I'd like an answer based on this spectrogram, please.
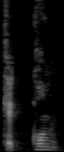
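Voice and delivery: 結婚 as kek-kon with a silent beat between; one-beat pause. Shown as a demonstration. Teacher shows the empty beat, held stop. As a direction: stop after ke, wait, then release kon of 結婚. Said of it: "是不是空了一拍儿啊".

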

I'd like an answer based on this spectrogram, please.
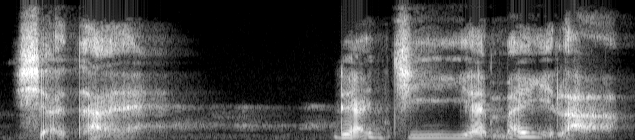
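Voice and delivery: a hoarse voice dropping away at the end; hoarse old father. Acted. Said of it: "爹的声音嘶嘶的".

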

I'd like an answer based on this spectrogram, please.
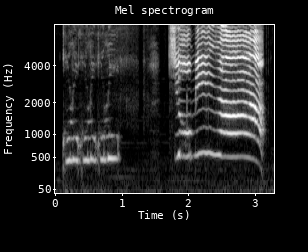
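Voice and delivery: put-on a baby dinosaur falling, calling for help; panicked little scream; cry for help. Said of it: "尼大叫".

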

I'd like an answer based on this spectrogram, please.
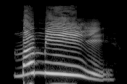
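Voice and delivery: high, loud call for mother; crying out. Acted. May falls and calls her mother, loud high cry. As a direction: call out for help after a fall. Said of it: "May cries".

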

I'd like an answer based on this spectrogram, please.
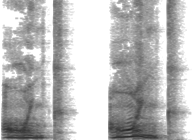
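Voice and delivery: oink like a storybook pig. A narrator's reading. Pig greets the spider with grunted oinks. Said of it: "grunted the pig".

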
